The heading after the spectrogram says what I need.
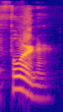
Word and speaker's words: foreigner: And I've seen some comments on previous pronunciation videos about the word foreigner, which has the silent G.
